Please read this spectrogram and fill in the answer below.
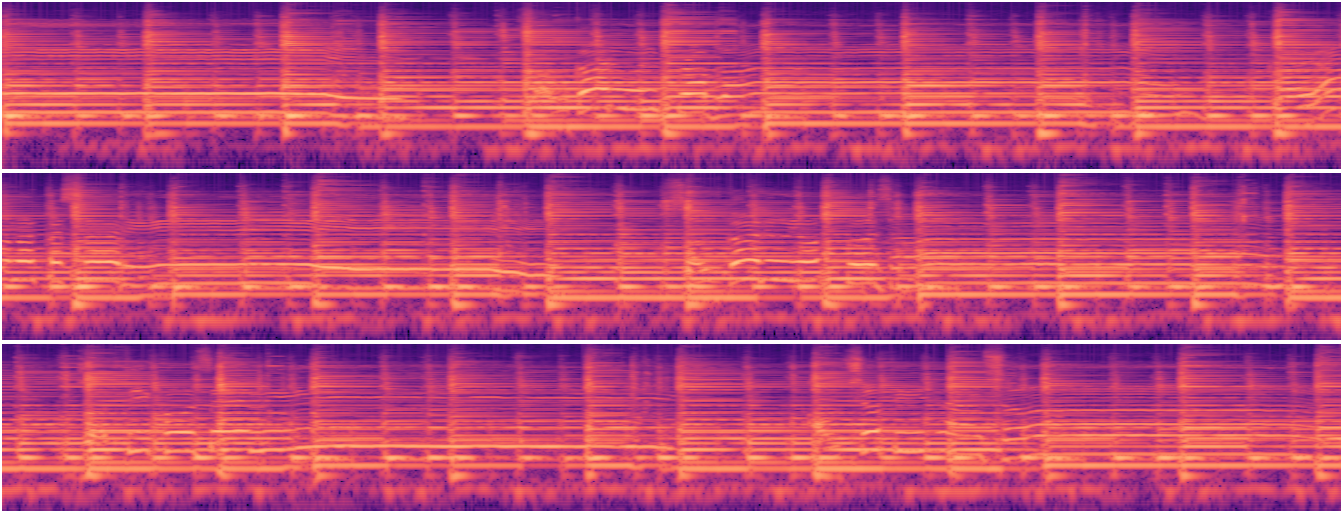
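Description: Steel-string acoustic guitar with a capo, strummed in a steady down-up pattern through a C–D–G chord progression. A higher melody line with pitch bends runs over the chords.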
